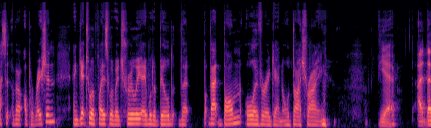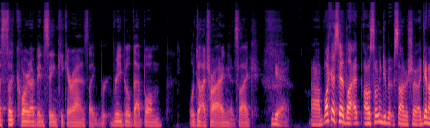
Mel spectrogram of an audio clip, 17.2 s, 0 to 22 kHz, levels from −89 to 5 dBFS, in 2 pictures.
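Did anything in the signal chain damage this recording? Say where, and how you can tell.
No, nothing in this speech recording stood out on listening as damage from any stage of the signal chain.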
